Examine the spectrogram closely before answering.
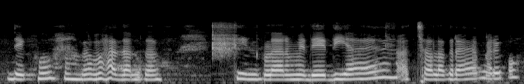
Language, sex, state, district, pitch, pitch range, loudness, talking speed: Hindi, female, Chhattisgarh, Korba, 240 Hz, 225-260 Hz, -16 LUFS, 170 wpm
